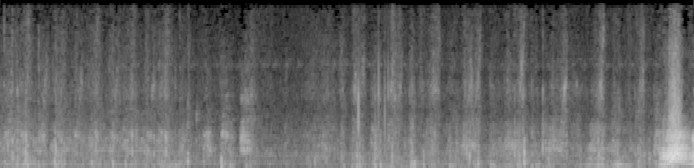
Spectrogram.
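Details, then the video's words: Whippets playing together in the dark, making funny noises: scattered short yelps and grumbly vocal bursts with rustling movement, ending in one loud sharp bark-like cry, a human voice faintly present. "Whippets playing in the dark & making funny noises"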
